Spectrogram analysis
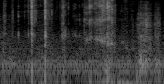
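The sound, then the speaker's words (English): ASMR-style crunching as a cracker is eaten: two sharp bites break it, then softer chewing crunches follow, faint and close with no talk. “Should I do a little ASMR? This is my first ASMR. I'm going to eat the cracker.”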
